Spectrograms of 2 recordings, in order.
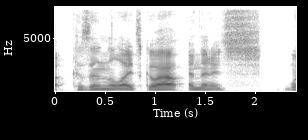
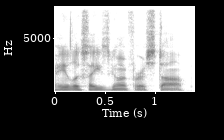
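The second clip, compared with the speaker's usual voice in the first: usual speaking voice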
